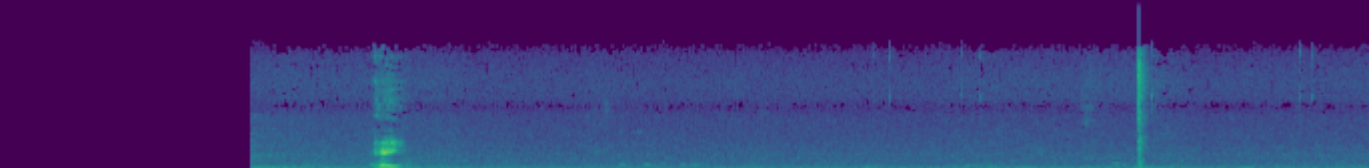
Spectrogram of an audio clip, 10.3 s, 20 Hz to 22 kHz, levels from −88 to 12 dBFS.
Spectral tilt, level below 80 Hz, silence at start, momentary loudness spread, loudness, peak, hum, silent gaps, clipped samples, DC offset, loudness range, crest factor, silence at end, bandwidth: -3 dB/octave; -54 dBFS; 1.85 s; 22 LU; -22 LUFS; 0 dBFS; none; none; under 0.1%; under 0.1%; 18 LU; 34 dB; 0 s; 16.5 kHz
